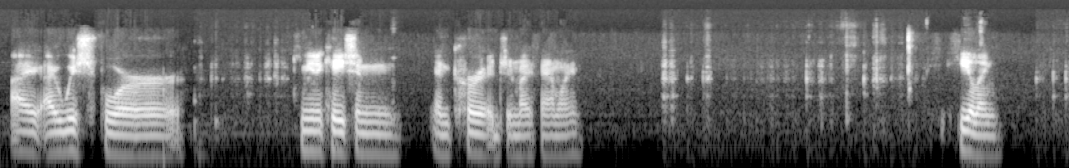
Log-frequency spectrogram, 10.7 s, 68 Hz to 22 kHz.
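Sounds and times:
speech: 0.1s - 2.0s, 3.0s - 5.9s, 9.6s - 10.0s
pen writing on paper: 2.0s - 3.0s, 6.6s - 9.1s, 10.4s - 10.6s.

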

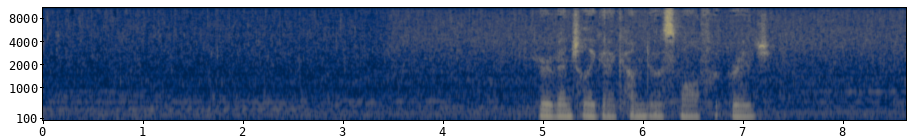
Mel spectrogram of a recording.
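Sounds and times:
stream water flowing: 0.0s - 8.6s
speech: 5.0s - 7.4s.

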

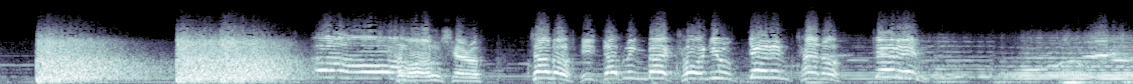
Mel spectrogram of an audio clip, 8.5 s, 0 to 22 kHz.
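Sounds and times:
gunshots fired through a jail cell window: 0.3s - 2.4s
speech: 3.0s - 8.4s.

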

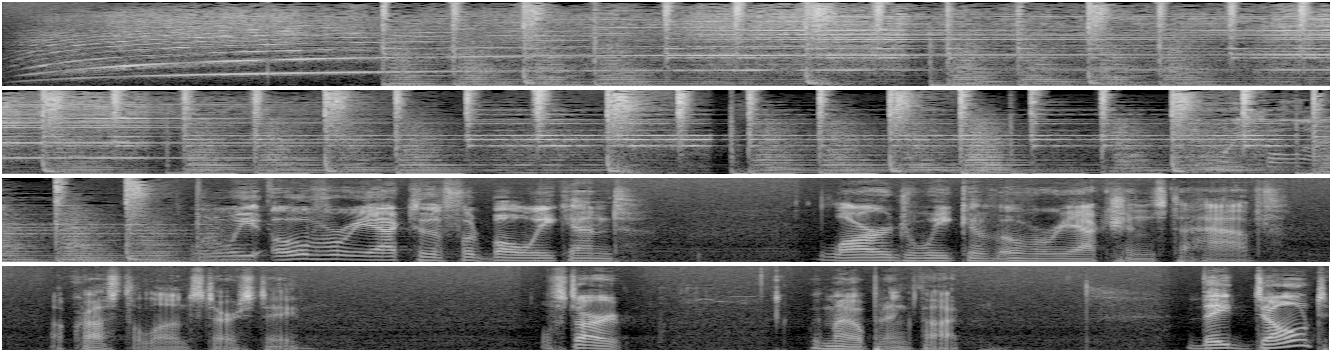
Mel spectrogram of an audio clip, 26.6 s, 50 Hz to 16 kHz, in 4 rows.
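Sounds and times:
air raid siren wailing: 0.0s - 9.7s
heavy pounding drum beat: 1.9s - 9.0s, 9.7s - 11.8s, 12.5s - 14.5s
speech: 15.2s - 16.5s, 17.4s - 21.6s, 22.6s - 23.1s, 24.0s - 24.8s, 25.8s - 26.5s.

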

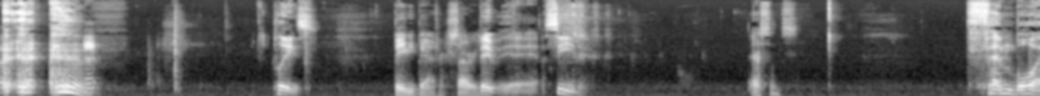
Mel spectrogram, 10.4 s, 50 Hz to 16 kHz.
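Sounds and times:
speech: 0.0s - 1.0s, 3.0s - 3.2s, 4.0s - 6.0s, 7.5s - 8.0s, 9.7s - 10.3s
throat clearing with phlegm: 0.0s - 1.1s.

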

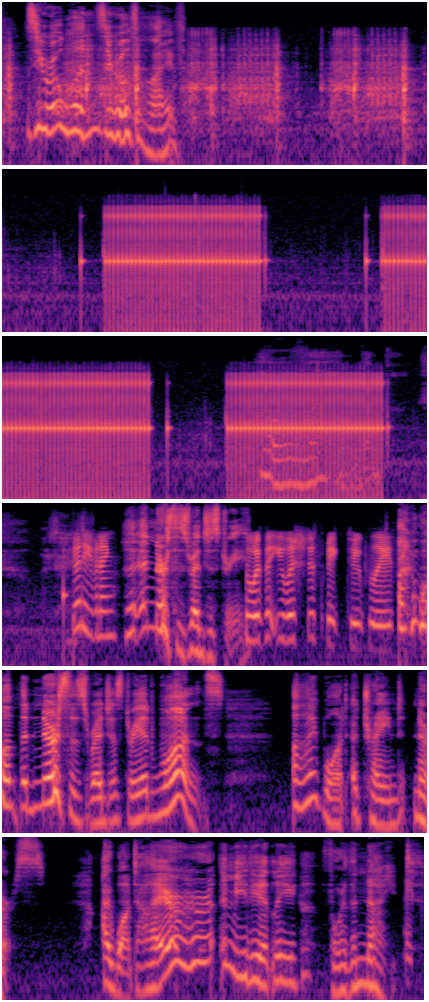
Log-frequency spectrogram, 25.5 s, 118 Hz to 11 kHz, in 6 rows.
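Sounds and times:
speech: 0.3s - 2.0s, 14.0s - 25.4s
telephone ringing tones: 5.2s - 7.0s, 7.9s - 12.5s.

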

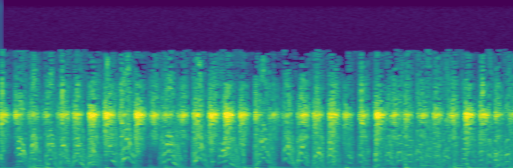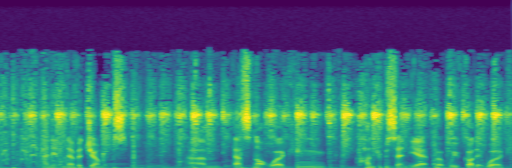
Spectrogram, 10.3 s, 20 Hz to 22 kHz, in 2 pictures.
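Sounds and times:
digital DJ scratching of a sampled sound: 0.0s - 6.4s
speech: 5.6s - 10.2s.

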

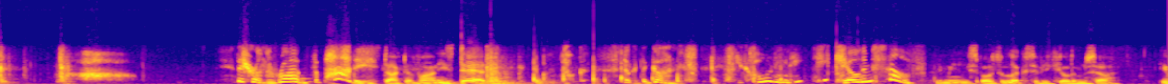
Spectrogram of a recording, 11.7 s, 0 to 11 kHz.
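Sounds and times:
speech: 2.5s - 5.2s, 6.4s - 11.6s
door hinges creaking: 4.7s - 5.4s.

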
